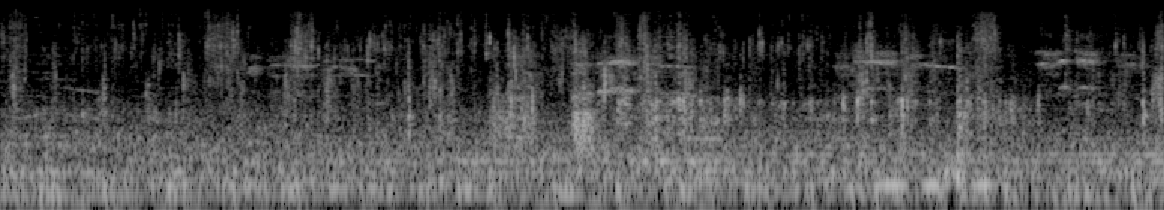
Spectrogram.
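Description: Water from a garden hose spraying and splashing onto a motorcycle as it is rinsed, the splashing changing as the spray moves over the bike.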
